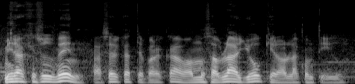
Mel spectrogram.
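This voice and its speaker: A man's voice: fairly low pitch, quick pace, darkish tone, soft background music, pitched below the performer's own voice, close to an everyday voice. A man preacher voicing an impulsive, loyal male disciple who insists earnestly and keeps pleading with his friend by name. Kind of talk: sermon storytelling with acted voices.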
